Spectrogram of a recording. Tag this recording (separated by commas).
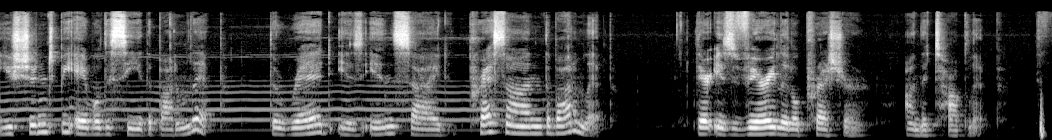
Speech, Brass instrument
